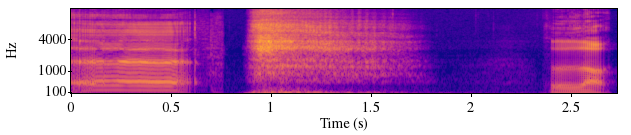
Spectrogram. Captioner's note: sigh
